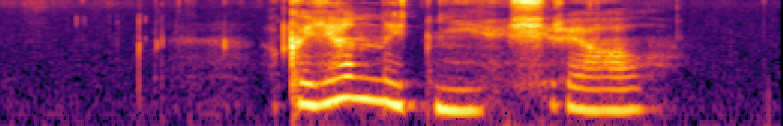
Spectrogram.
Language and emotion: Russian, sad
